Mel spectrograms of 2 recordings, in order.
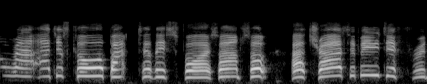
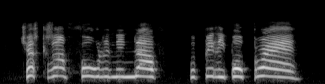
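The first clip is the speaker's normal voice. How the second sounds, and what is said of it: Put-on Australian accent, sounds Cockney. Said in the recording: “I've got my Australian accent up for it ... He sounds like a Cockney ... Sounds like a Sheila ... Sounds like a Sheila who's just got into like the nag's head”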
